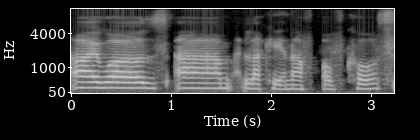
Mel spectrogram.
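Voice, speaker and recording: Pitched fairly high, a woman speaks with a New Zealand accent. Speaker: English teacher. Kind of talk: interview answer. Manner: hesitant, casual.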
